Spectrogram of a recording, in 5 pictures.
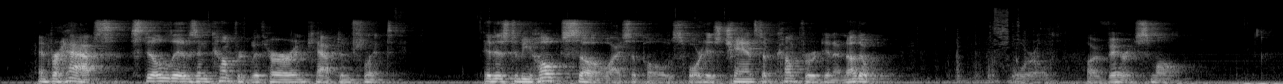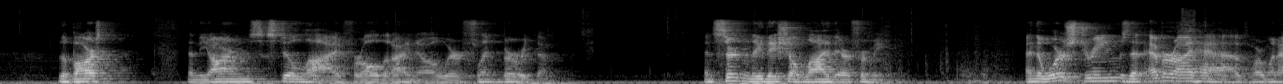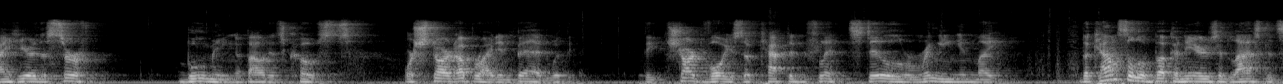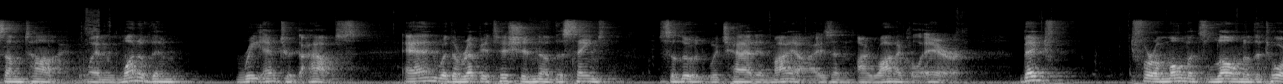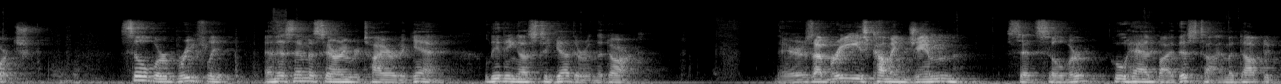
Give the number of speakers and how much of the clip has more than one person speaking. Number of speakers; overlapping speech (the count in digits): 1, no overlap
